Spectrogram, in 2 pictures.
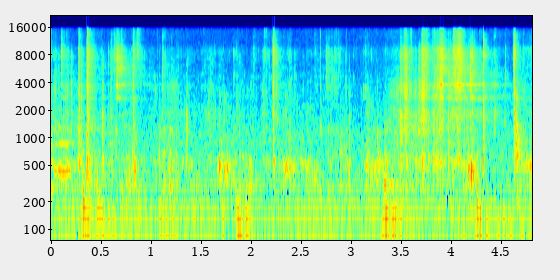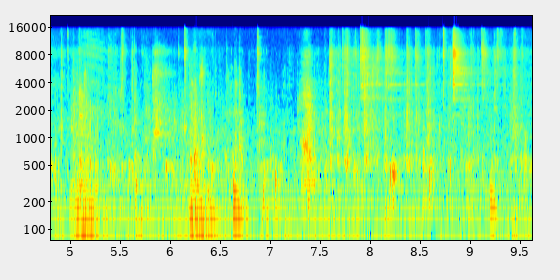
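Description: Chickens and goats feeding at close range: a stream of short clicks and taps, with soft low chicken clucks among them.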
